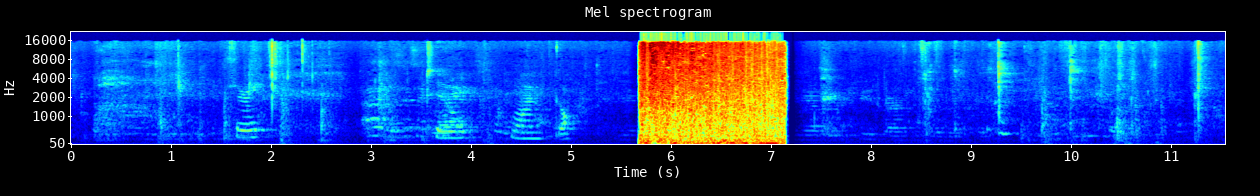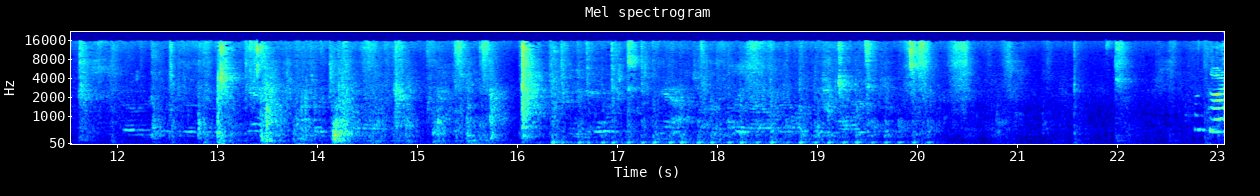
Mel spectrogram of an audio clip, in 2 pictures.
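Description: Faint voices and scattered clicks, broken about six seconds in by a sudden, very loud burst of distorted noise lasting about a second and a half.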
